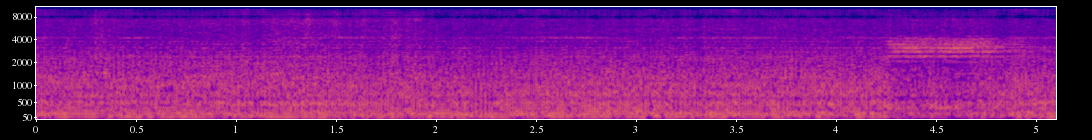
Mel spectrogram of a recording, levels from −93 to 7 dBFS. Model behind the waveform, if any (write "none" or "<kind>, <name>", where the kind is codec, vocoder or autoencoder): vocoder, Vocos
